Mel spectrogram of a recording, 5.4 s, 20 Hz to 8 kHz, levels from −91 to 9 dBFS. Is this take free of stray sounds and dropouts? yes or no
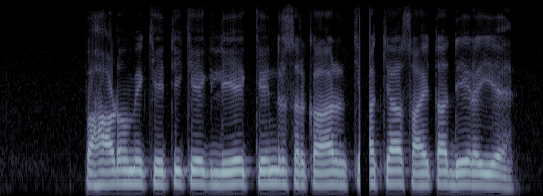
no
